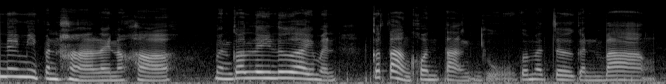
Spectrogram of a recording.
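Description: From 2.18 s to 6.55 s a train of clicks runs over the speech. Around forty sharp pops arrive at about 8 per second, unevenly spaced, peaking near the level of the voice. They are likely interference or a faulty connection or power supply injecting pulses.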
